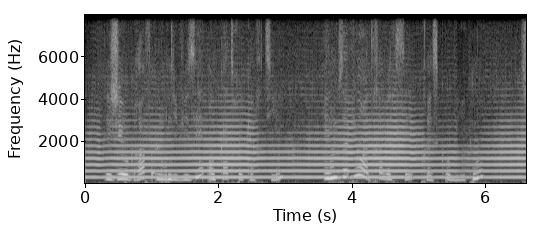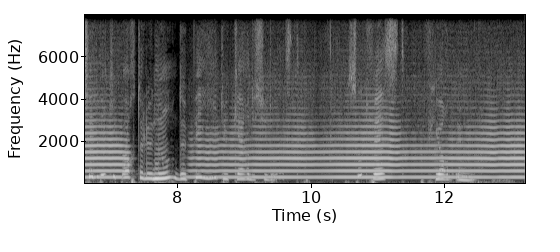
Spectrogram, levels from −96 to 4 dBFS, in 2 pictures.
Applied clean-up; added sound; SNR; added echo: none; Trumpet; -4 dB; none.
